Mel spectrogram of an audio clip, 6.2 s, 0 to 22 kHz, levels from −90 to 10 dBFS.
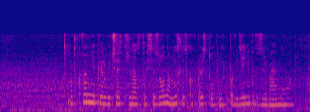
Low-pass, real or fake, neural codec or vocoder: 7.2 kHz; fake; codec, 16 kHz, 8 kbps, FreqCodec, larger model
